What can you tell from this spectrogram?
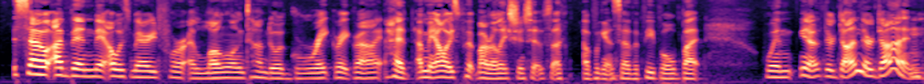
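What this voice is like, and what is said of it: Congested, stuffy-nosed voice. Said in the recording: “I have a cold today, so I might sound a little funny.”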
